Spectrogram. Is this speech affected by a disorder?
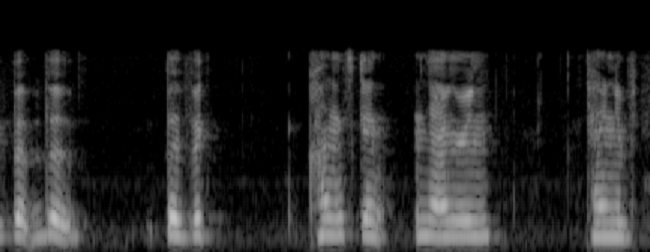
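Yes: cerebral palsy; able to articulate and speak.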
